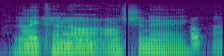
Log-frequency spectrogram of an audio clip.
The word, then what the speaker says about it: Le Canard Enchaîné: Le Canard Enchaîné.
